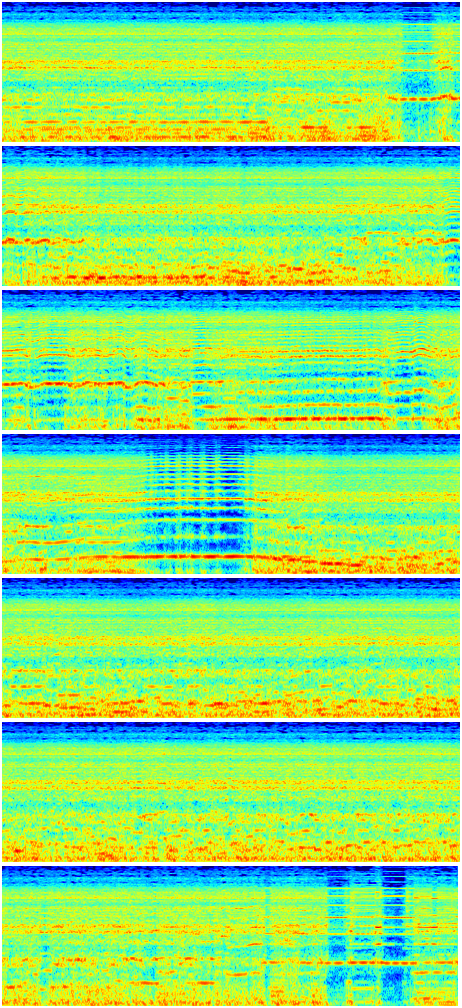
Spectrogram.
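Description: Amplified electric guitar, an Oscar Schmidt by Washburn Les Paul-style gold top, played continuously in riffs and lead lines with string bends. About halfway through there is a long held, wavering bent note, and there are a few brief breaks in the playing.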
